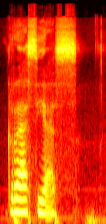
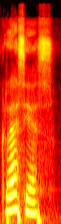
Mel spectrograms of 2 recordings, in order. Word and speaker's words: gracias: it's in the beginning of the word and pronounce it like a go so go ah e ah let's put it together gracias gracias gracias very good and the next one big big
